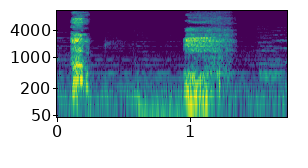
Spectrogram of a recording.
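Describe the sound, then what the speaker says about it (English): Two short vocal hiccups, a sharp burst followed by a longer one about a second later, heard up close from a character in the PS2 game Syphon Filter: The Omega Strain, with faint game ambience between them. "Wow, I got the hiccups all of a sudden."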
